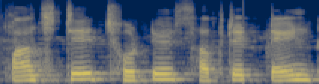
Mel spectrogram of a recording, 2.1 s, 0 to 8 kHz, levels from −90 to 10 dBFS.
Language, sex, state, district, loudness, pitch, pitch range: Bengali, male, West Bengal, Purulia, -14 LUFS, 170 Hz, 155-190 Hz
